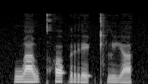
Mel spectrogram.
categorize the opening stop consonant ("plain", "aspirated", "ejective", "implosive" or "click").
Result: aspirated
